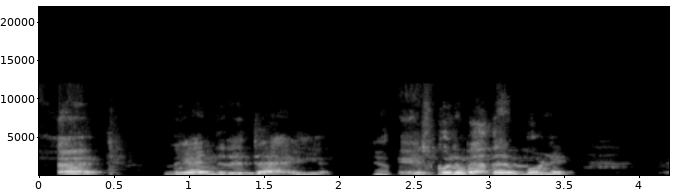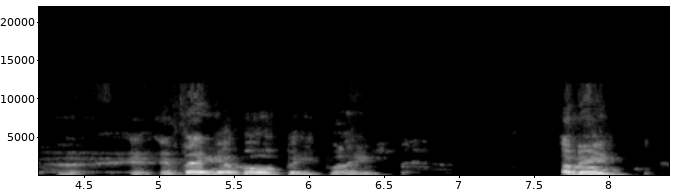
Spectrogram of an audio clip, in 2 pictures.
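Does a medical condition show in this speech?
Yes: cerebral palsy.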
